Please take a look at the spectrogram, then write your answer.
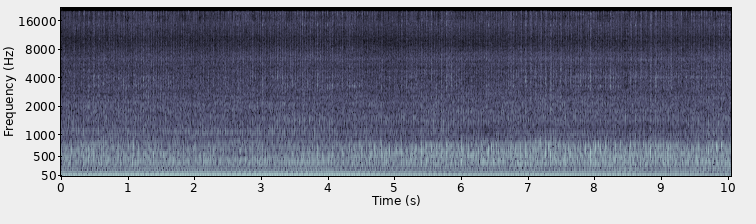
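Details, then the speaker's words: Engine at idle with a regular light knock, about three per second, over a low exhaust rumble. Owner fears rod knock, bad bearing or pulley, but hopes for an exhaust leak (suspected) or a loose plastic part. "I'm really hoping this isn't a rod knock noise."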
